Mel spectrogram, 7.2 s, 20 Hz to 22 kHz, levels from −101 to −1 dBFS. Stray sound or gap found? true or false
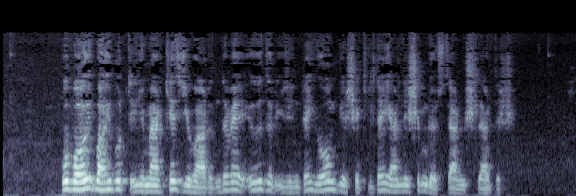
false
